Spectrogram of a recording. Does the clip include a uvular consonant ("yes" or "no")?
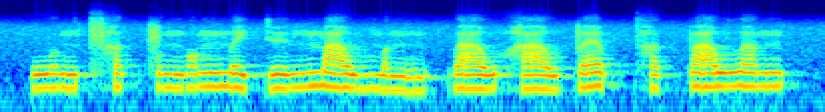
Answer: no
